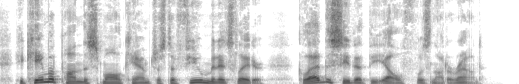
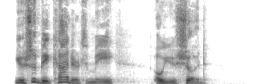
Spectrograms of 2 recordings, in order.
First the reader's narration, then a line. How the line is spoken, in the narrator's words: snapped right back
